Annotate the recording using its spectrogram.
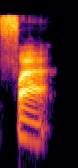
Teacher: fa hurufnya tipis, maka tipiskan dan jangan sampai berubah menjadi pa ya, tetapi fa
